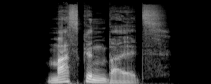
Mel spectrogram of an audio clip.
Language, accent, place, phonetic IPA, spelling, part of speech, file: German, Germany, Berlin, [ˈmaskn̩ˌbals], Maskenballs, noun, De-Maskenballs.ogg
- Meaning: genitive singular of Maskenball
